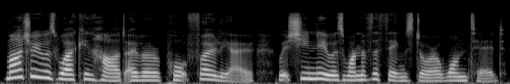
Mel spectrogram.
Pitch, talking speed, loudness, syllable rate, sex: 210 Hz, 200 wpm, -19 LUFS, 5.5 syllables/s, female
